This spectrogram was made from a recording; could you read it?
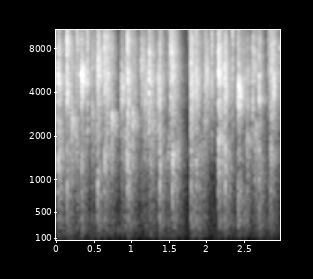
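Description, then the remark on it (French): A crowd applauds steadily for about three seconds, a dense wash of many hands clapping with a brief dip midway before swelling again. No voices are heard. “On peut l'applaudir.”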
